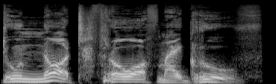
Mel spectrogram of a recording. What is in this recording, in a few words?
Male Troll, MIRROR GREETINGS; en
